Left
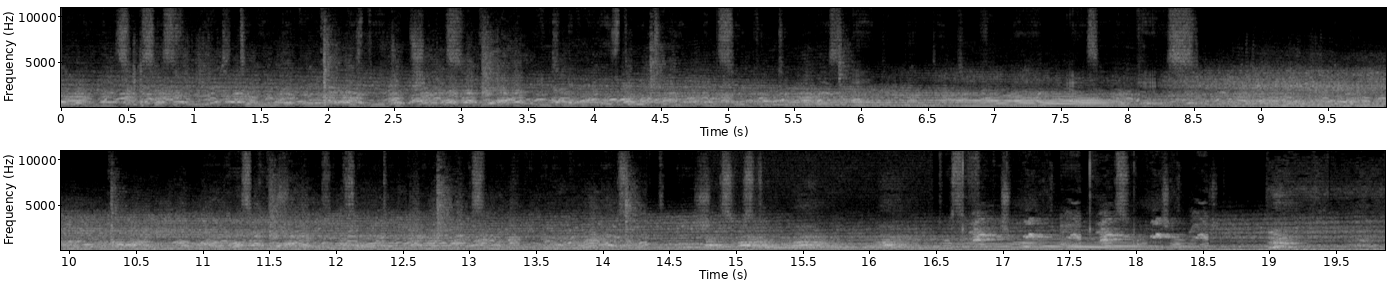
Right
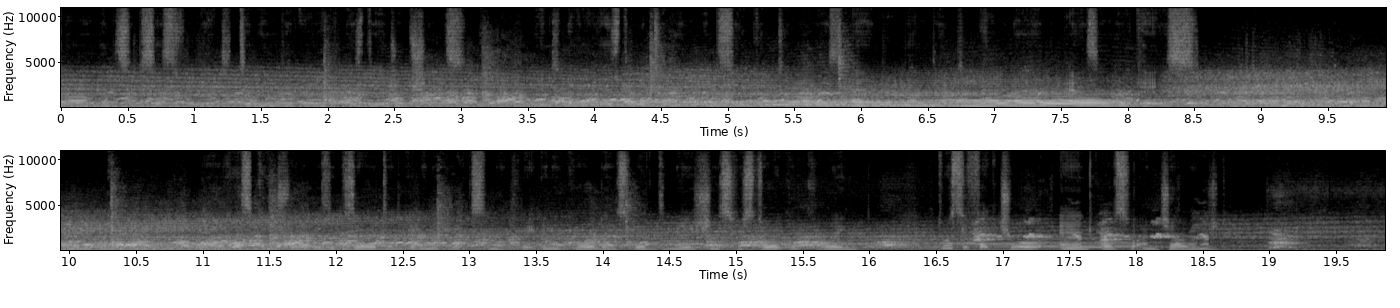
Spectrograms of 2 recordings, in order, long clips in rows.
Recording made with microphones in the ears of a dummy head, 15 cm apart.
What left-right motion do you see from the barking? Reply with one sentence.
You can hear the barking move from left to right and back again.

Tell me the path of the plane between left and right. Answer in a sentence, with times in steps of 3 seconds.
You can hear the plane on the right from 0 s, in the centre from 9 s and on the left from 12 s.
